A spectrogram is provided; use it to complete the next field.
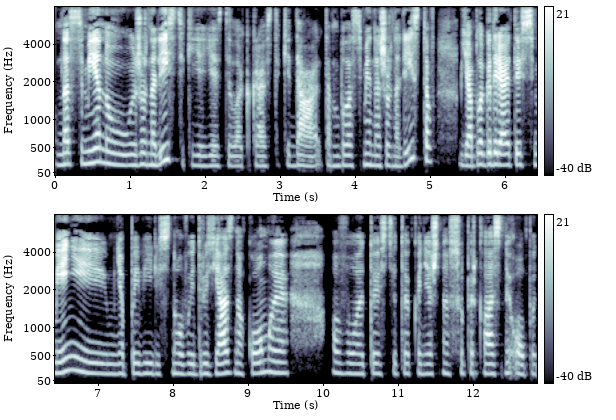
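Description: An unremarkable speaking voice from a woman, medium in pitch, at a moderate pace with fairly even intonation, in a dry, close sound with no echo. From Russia, Yamal. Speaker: fashion PR specialist. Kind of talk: casual interview.

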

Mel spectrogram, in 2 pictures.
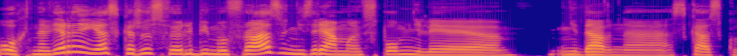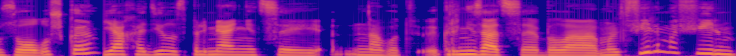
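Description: A woman's medium-pitched, ordinary speaking voice, fairly slow, with lively intonation and big swings in loudness, on a very clean recording with a silent background. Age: 30s. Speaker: coffee shop owner, former makeover show participant. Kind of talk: casual interview.

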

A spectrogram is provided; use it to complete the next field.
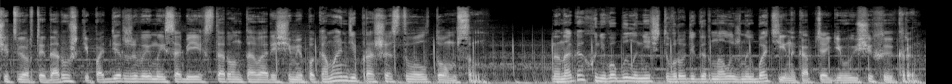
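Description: With music in the background, a man at a medium pitch talks fairly quickly, with ordinary pitch variation and very even loudness. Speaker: audiobook narrator. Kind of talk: literary audiobook reading, narrating a satirical story and voicing dialogue.

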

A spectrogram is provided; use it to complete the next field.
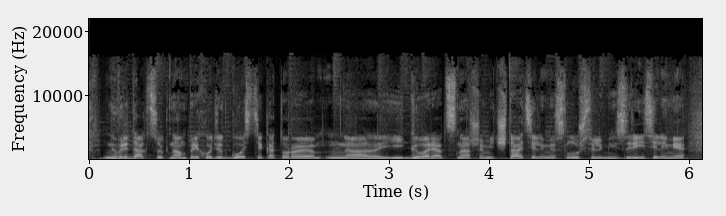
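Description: Over noticeable background noise, a man talks very fast at a fairly high pitch with lively intonation. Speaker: radio host. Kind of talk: live radio talk show. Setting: studio.

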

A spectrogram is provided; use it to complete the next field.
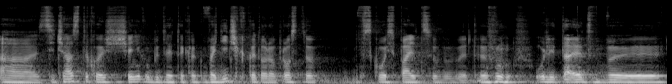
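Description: With long, frequent pauses, a man of fairly low pitch talks at a moderate pace in a flat monotone over noticeable background noise. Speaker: podcast co-host. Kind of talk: casual chat.

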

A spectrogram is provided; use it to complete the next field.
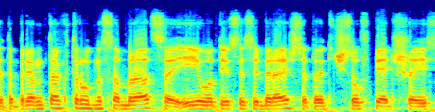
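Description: The intonation stays fairly even, with music in the background. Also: man. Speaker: gaming news podcast co-host. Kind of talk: casual chat.

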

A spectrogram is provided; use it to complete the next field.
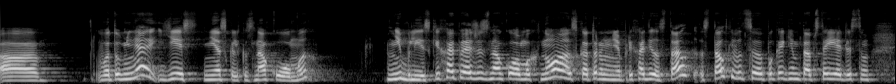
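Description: Pitch varies in a normal way as the speech proceeds at a moderate speed. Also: woman, high pitch for a woman. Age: 30s. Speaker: tattoo artist. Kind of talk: casual chat.

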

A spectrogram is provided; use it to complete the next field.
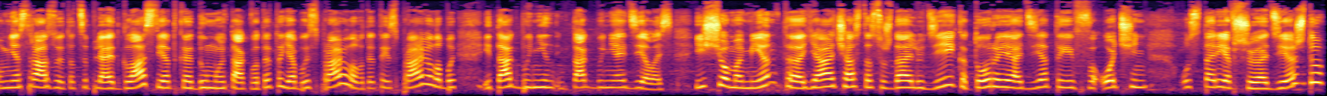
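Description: With an ordinary speaking voice, a woman talks at a moderate pace in a fairly high pitch with ordinary pitch variation, the sound dry and close with no echo. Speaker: podcast host and stylist. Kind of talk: live podcast recording before audience. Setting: outdoor stage at city picnic with audience.

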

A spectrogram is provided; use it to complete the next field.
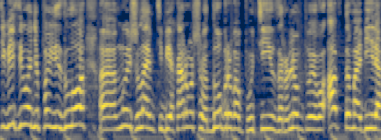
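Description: Over noticeable background noise, a woman speaks high at a moderate pace with ordinary pitch variation. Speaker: radio host. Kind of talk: casual banter on morning radio show. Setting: studio. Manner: animated, chatty.

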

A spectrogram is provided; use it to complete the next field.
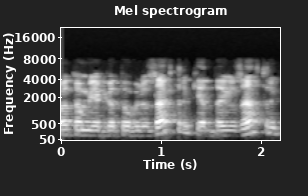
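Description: A woman speaks at a fairly quick pace. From Moscow, Russia. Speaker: stand-up comedian and fitness trainer. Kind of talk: casual interview chat.

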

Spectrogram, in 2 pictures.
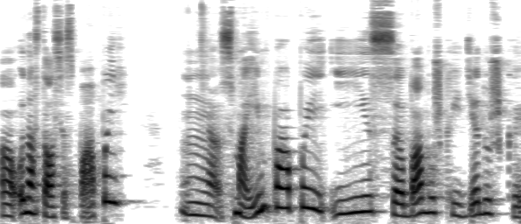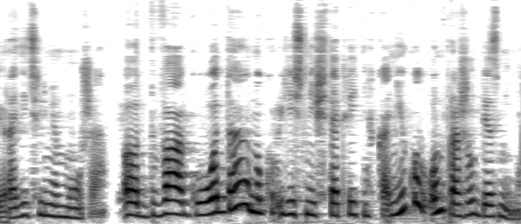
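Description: With a normal speaking voice, a woman talks at a fairly slow pace, her fairly high pitch carried by lively intonation. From Uzbekistan, Tashkent. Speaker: food journalist and TV presenter. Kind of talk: interview. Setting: call.

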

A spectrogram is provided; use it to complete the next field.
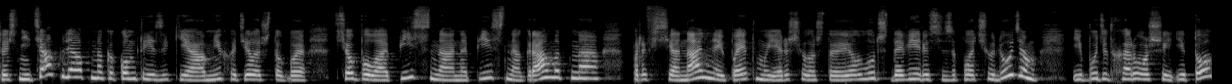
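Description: A woman's ordinary speaking voice at a moderate pace with ordinary pitch variation, dry and close with no echo against a quiet background. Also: fairly high pitch for a woman. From Russia, Voronezh region. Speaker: sewing blogger. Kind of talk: casual chat.

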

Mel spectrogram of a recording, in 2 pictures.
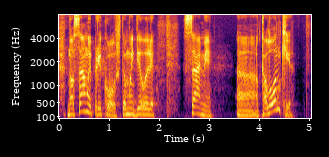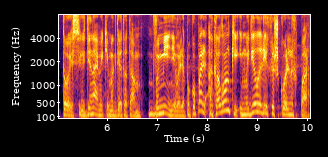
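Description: A man's fairly high voice with vocal fry, lively intonation, very even loudness and a moderate pace. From Leningrad, Russia. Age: 60s. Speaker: composer and keyboardist. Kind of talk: radio interview. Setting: radio studio.

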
